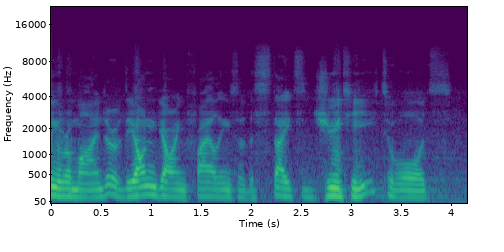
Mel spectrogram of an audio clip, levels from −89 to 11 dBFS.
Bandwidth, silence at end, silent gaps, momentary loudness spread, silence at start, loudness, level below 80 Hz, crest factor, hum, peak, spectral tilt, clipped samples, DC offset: 9.2 kHz; 0.2 s; none; 9 LU; 0 s; -25 LUFS; -60 dBFS; 18 dB; none; -6 dBFS; -8.5 dB/octave; under 0.1%; under 0.1%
